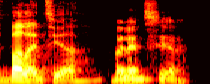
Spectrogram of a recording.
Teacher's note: Here they pronounce their V's as B's.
